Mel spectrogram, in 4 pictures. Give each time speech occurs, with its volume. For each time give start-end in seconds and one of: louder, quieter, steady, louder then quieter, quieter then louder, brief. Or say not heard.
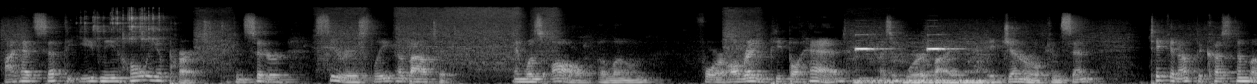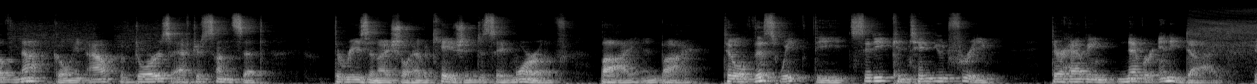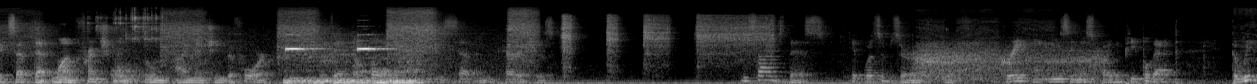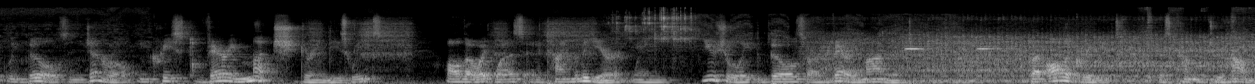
0.1-30.8 quieter
32.5-47.0 louder
47.9-50.2 brief.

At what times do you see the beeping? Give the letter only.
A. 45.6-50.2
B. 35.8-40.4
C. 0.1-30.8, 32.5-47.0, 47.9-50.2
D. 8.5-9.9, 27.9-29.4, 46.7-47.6
D.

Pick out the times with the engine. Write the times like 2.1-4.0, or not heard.
45.6-50.2.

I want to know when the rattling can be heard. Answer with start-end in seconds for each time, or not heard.
0.8-1.6, 25.9-26.9, 43.8-44.7.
